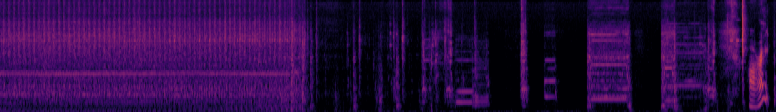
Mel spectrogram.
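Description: A home sewing machine runs steadily for about six seconds while stitching the first quilt block of a Believe in Magic wall hanging, then stops; a voice and scattered handling noises follow.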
